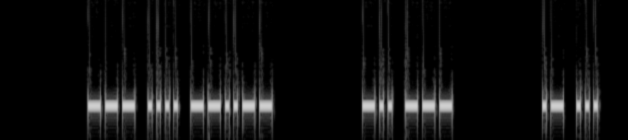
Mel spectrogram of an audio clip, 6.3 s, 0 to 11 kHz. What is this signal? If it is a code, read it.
Morse code, heard as a keyed tone, about 28 wpm, 700 Hz. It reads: OH, DO AS
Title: 3x Word-Spacing - Sentences from Top 500 Words - 28wpm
